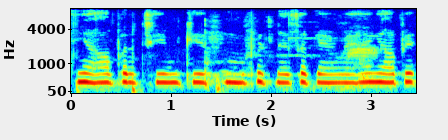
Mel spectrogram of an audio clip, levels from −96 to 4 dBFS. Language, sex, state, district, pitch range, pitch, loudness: Hindi, female, Bihar, Patna, 265-285 Hz, 275 Hz, -14 LUFS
